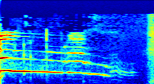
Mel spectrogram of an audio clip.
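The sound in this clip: A dog howls in one long, drawn-out tonal wail whose pitch slowly falls, then fades out, followed by a brief soft noise.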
